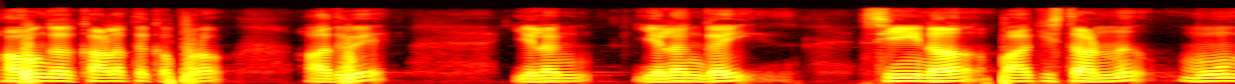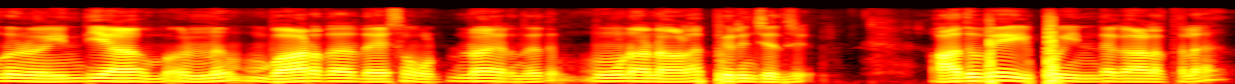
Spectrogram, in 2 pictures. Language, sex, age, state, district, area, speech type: Tamil, male, 30-45, Tamil Nadu, Coimbatore, rural, spontaneous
